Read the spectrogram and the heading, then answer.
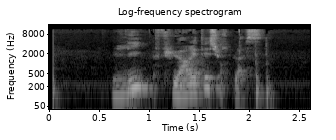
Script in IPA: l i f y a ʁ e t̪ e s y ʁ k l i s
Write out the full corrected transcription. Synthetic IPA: l i f y a ʁ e t̪ e s y ʁ p l a s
